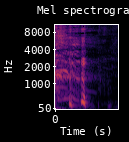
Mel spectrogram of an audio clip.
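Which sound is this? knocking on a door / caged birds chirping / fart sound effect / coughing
coughing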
